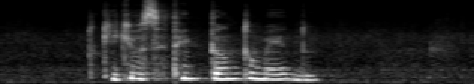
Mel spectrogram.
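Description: A woman speaks up close in a raised, emotional voice.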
